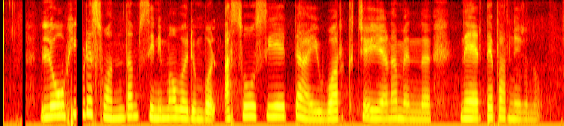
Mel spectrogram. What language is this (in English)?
Malayalam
